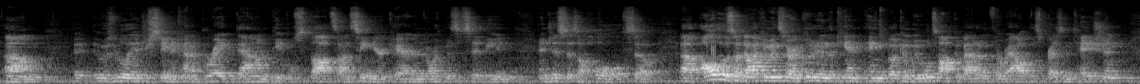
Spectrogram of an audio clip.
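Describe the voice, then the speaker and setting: Young man pitching a campaign to clients, loose and upbeat with lots of hedges, mid-range voice, picked up from a distance. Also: steady tone, quick pace, a little hiss or hum. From California. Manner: casual, upbeat, many hedging fillers. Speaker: student presenter. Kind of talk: class presentation pitch. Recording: echoey room from far off.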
